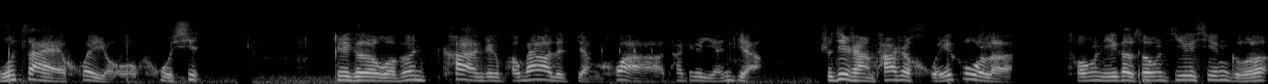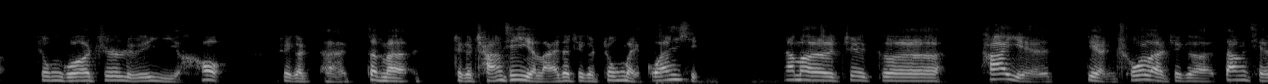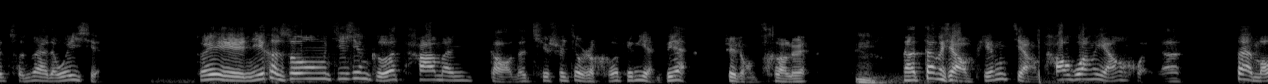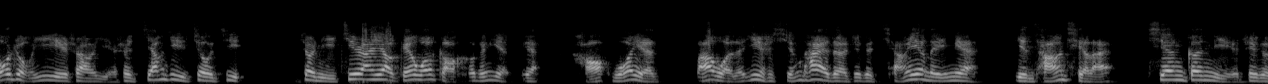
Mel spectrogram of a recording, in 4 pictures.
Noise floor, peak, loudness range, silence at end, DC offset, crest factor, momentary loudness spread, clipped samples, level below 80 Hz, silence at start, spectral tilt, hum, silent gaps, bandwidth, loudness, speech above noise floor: -85 dBFS; -12 dBFS; 3 LU; 0 s; under 0.1%; 18 dB; 11 LU; under 0.1%; -68 dBFS; 0 s; -6 dB/octave; none; none; 7.8 kHz; -30 LUFS; 56 dB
